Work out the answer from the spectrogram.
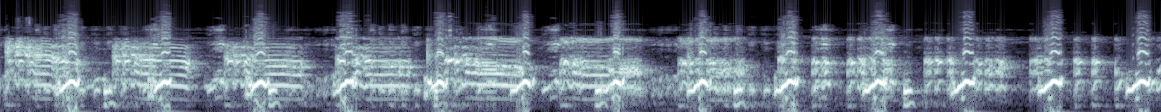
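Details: Series of White-breasted waterhen calls. Rising croaks pulse regularly, each followed by a click, mixed with blocks of rough, grating chatter between the notes.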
